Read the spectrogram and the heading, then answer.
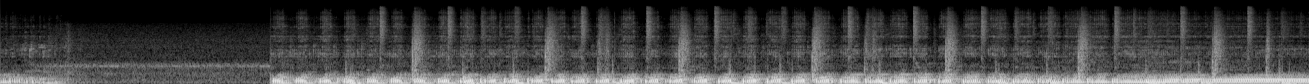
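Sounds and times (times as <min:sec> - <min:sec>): car engine idling unevenly: 0:02.7 - 0:13.0
exhaust cracks: 0:02.7 - 0:13.0.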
